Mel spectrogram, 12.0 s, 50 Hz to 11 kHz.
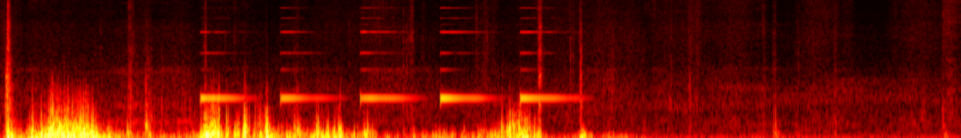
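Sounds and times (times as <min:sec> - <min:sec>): high warning chime: 0:02.5 - 0:07.4.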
